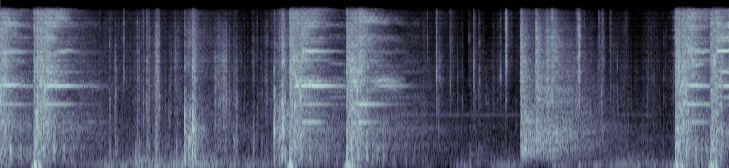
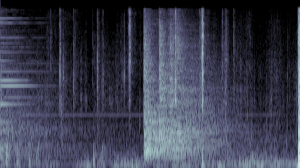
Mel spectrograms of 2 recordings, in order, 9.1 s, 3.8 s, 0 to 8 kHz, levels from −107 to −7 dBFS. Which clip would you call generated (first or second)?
first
